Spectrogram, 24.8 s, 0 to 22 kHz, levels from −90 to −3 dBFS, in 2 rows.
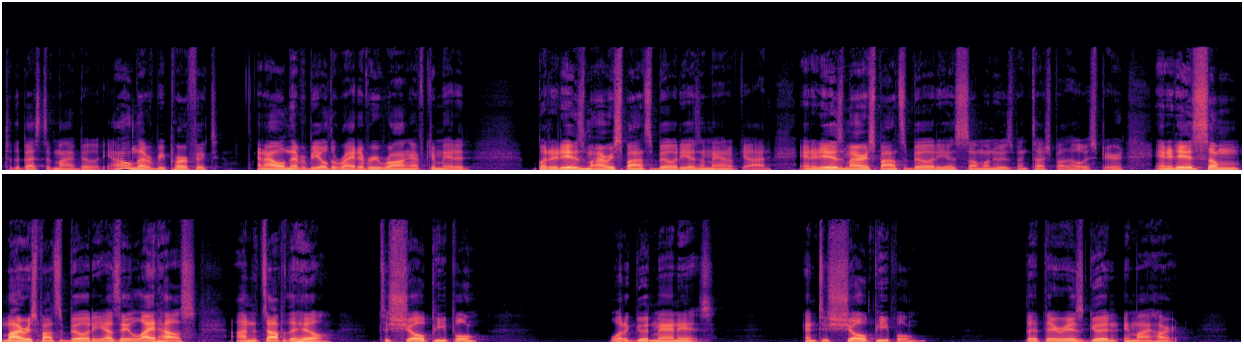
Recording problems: none

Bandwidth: 16 kHz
